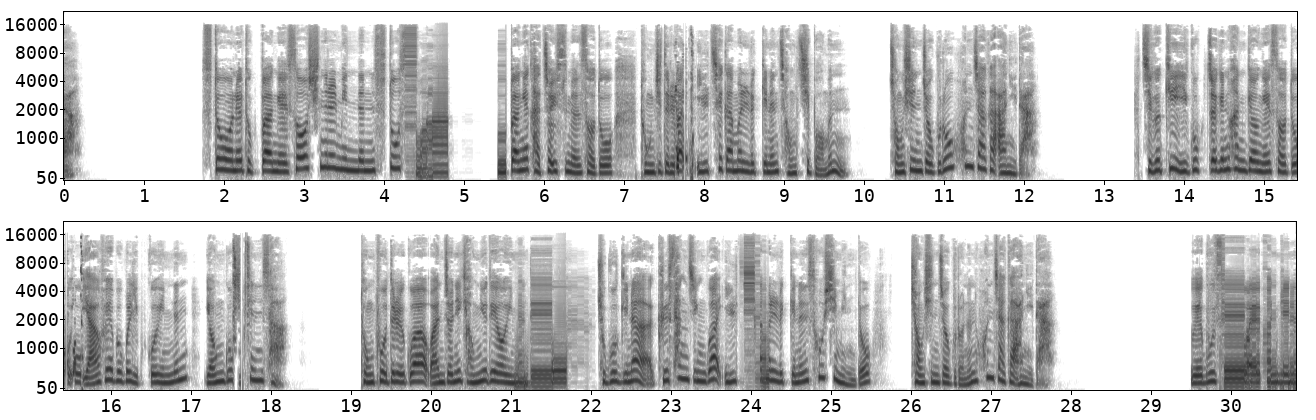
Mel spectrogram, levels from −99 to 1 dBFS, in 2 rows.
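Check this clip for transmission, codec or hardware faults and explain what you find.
Two kinds of fault are present: robotic sound from repeated short buffers in four stretches, and frames out of order in three places.

Robotic sound from repeated short buffers, at 4.28–5.52 s, 21.04–22.08 s, 23.87–24.23 s and 29.86 s to the end: fresh audio likely arrived too slowly, so the playback repeated a tiny buffer of about 10.7 ms, skipping most of the real signal. The speech becomes a rigid metallic buzz at 93.8 Hz, loosely tracking the syllables.

Frames out of order, at 7.62–7.87 s, 15.41–15.65 s and 17.52–17.73 s: two adjacent runs of frames were decoded in swapped order, about 105 ms each in the first two and about 78 ms in the third. Each stretch flutters garbled, losing no time.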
